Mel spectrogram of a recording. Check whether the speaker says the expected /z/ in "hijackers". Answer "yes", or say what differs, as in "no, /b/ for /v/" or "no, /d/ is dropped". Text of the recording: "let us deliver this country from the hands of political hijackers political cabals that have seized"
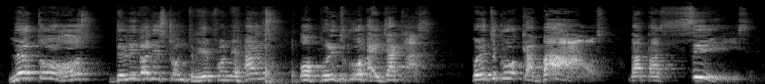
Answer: no, /s/ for /z/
